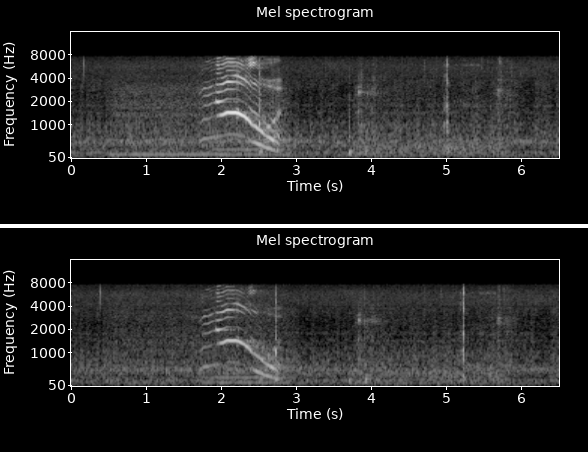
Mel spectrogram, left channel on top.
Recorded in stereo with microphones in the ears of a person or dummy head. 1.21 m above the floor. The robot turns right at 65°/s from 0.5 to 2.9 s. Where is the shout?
Straight ahead, 0.7 m; by 2.9 s 75° left, 0.7 m.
